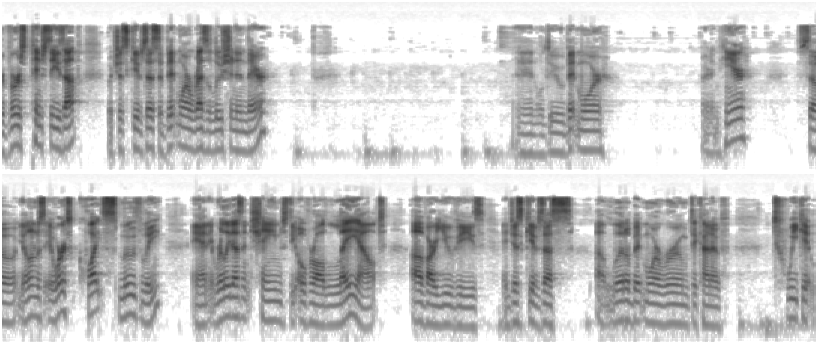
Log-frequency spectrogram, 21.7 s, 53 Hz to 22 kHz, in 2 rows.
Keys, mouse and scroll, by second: 4.5-7.7 middle drag, 7.7-20.1 drag, 19.1-21.7 middle drag, 19.3 Tab, 21.5 Tab.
